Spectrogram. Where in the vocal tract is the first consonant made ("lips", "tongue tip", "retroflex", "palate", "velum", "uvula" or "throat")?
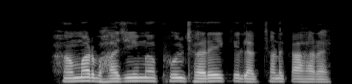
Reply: throat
